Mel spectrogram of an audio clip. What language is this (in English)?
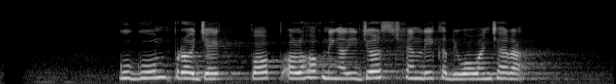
Sundanese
